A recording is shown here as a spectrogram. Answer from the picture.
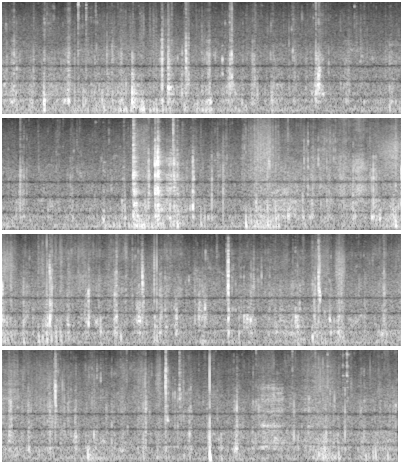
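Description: Close chewing and mouth clicks of people eating grilled pork and leaf wraps, as irregular small wet clicks and smacks.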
